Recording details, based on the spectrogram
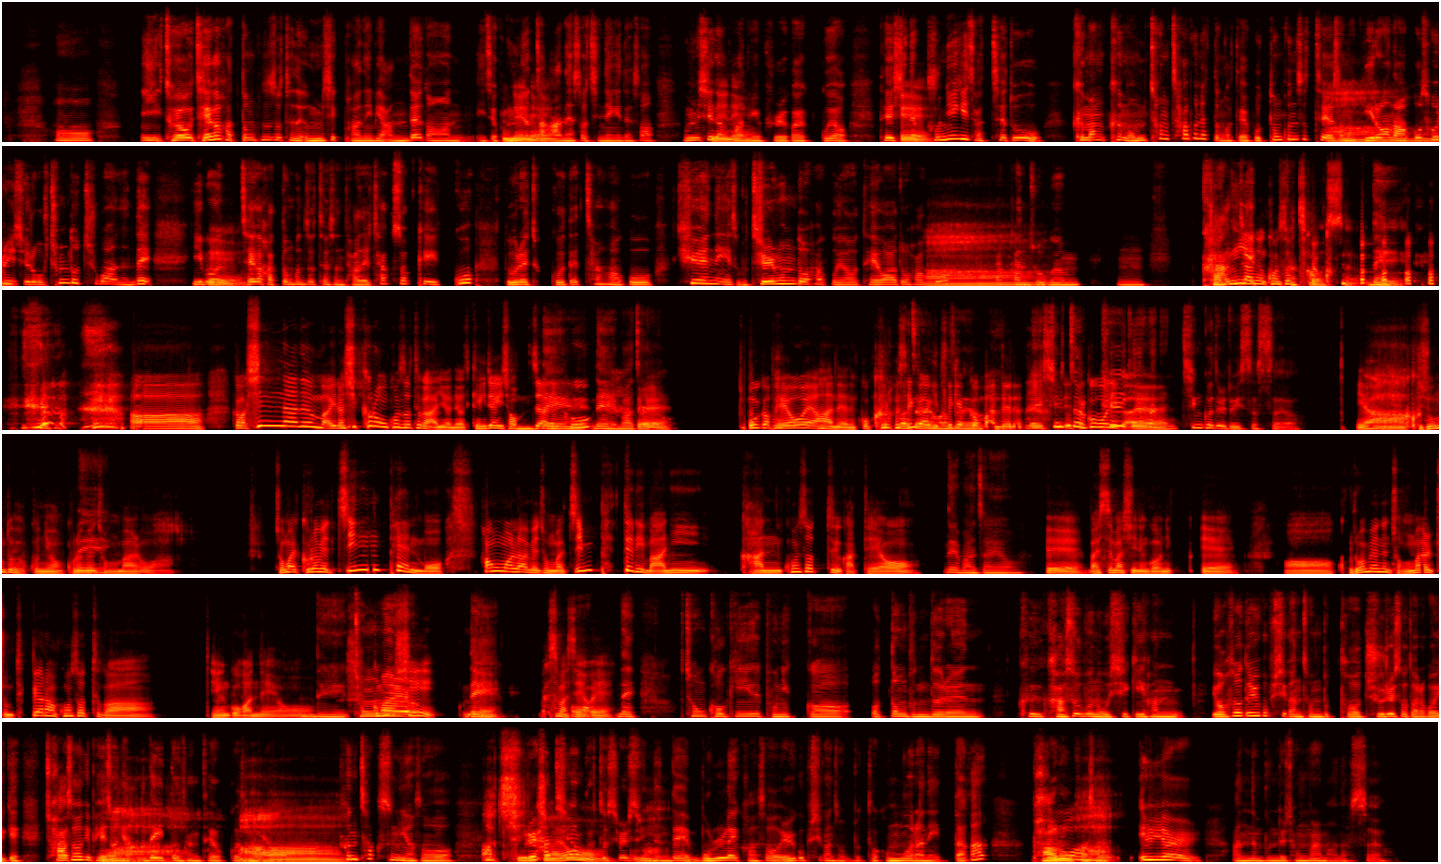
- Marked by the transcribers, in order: laughing while speaking: "콘서트였군요"; laugh; tapping; teeth sucking; teeth sucking; gasp
- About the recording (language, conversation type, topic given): Korean, podcast, 콘서트에서 가장 인상 깊었던 순간은 언제였나요?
